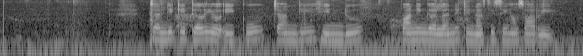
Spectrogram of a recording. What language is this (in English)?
Javanese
